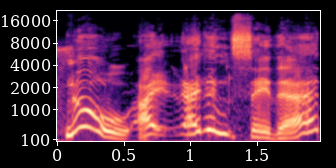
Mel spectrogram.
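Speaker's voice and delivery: high-pitched protesting character voice; flustered denial. Acted. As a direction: hastily deny it to a wailing child. Accused player hastily denies it in character.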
